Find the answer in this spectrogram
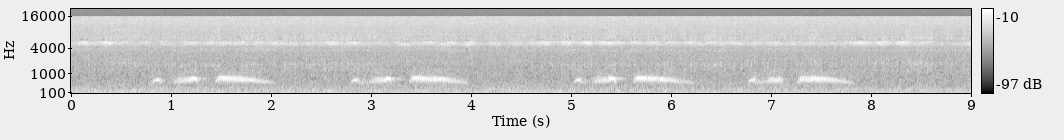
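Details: Spotted dove (tekukur) at a luring site where a captive decoy is approached by two wild doves, the second resisting a little. Four soft coo phrases about two seconds apart, each a brief lead note then a longer falling coo, over a low rural hum.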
